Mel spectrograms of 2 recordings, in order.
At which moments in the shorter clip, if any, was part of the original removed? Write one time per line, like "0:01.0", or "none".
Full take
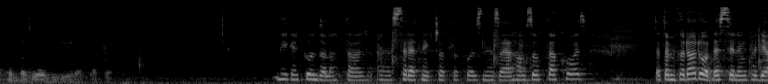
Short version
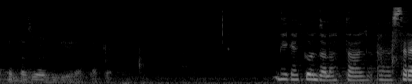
none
